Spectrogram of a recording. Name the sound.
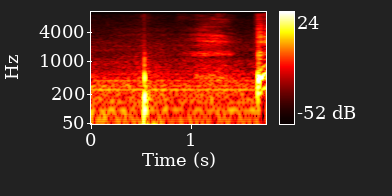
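a sneeze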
